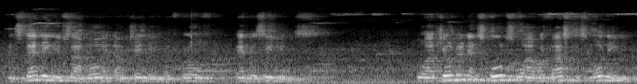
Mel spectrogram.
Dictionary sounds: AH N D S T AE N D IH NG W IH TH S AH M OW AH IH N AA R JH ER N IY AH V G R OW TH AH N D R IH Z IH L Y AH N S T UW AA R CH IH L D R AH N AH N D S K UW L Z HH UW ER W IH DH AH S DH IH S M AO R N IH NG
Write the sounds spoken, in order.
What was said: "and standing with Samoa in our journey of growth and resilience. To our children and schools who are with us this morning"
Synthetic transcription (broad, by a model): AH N S T AE N D IH NG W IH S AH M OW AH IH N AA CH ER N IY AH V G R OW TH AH N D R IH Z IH L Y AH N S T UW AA CH IH L D R AH N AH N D S K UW L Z HH UW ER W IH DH AH S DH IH S M AO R N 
